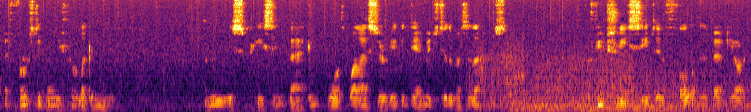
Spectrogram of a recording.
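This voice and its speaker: A man narrating a horror story in a measured storytelling manner. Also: very deep voice, noisy background.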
